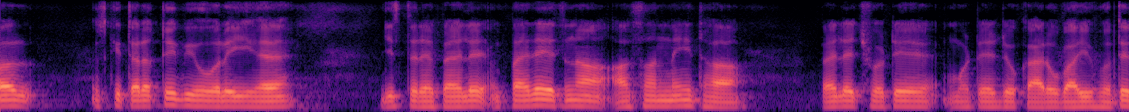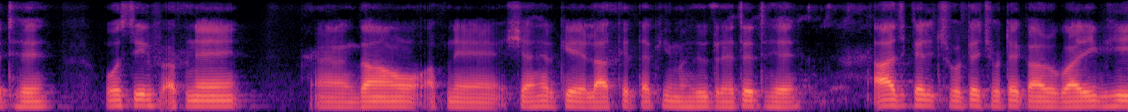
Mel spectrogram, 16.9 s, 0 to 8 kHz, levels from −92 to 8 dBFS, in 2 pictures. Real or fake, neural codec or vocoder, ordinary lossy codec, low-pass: fake; codec, 16 kHz, 2 kbps, FunCodec, trained on Chinese and English, 25 frames a second; none; none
